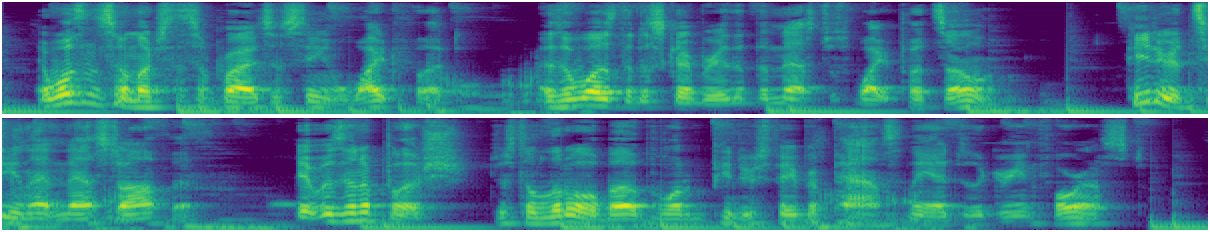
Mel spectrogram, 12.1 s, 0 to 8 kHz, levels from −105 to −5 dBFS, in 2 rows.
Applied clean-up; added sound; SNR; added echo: classical method log-MMSE.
